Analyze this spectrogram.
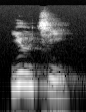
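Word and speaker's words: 誘致: Đọc là gì đấy? Đọc là yu chỉ.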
